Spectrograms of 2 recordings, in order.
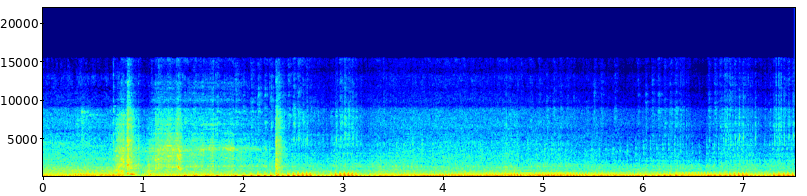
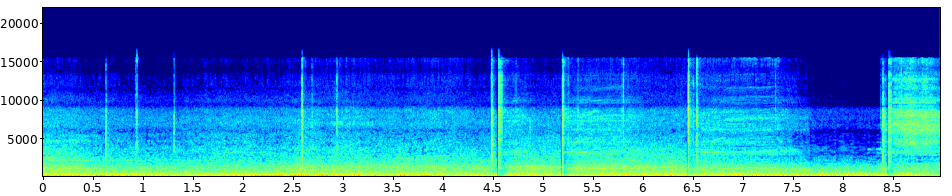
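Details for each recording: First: Yamaha Mio Soul scooter: rough, gritty rasp under the cranking pulses when the electric starter is pressed, fading once the engine fires and settles into a steady idle, returning at shutdown; starter drive grinding, starter motor or one-way clutch to be checked. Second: Yamaha Mio Soul starter motor tested on the battery after rough noise at starting and shutoff, rear armature bushing suspected worn, after checking and retightening: smooth steady whirr with a few light clicks, sounding normal.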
